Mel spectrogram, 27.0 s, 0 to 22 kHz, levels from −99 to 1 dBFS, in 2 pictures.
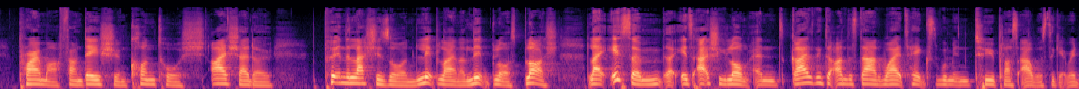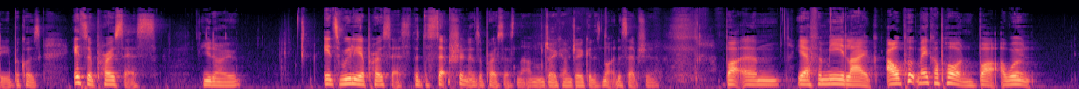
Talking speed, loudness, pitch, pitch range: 160 wpm, -22 LUFS, 145 Hz, 125-170 Hz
